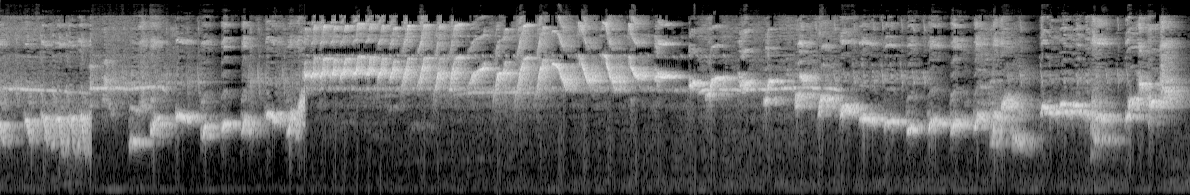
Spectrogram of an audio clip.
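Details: White-rumped shama bred in captivity in Indonesia from a Jawara line, singing a long continuous burst said to demoralise rivals: rich, fast-changing whistles, trills and rapid chattering runs rising and falling through a wide pitch range.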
